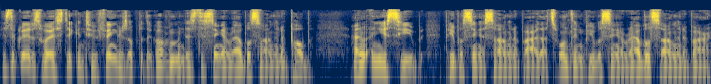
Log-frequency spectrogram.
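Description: Talking at a very fast pace, a man with an Irish accent has a very deep, low pitch, a dark, mellow tone and ordinary pitch variation. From Ireland. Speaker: tour guide. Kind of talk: radio interview.

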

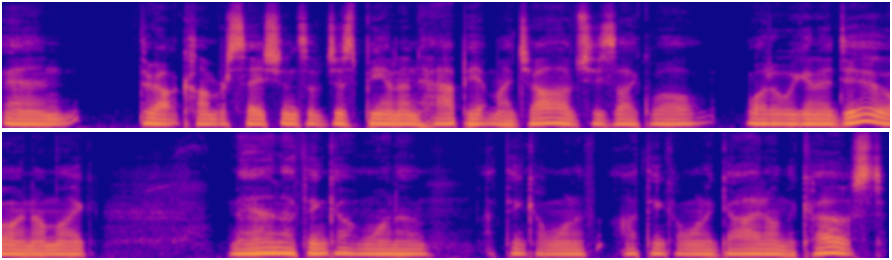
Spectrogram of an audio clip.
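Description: A man's fairly low, dark, mellow voice in a Texan accent, monotone and flat at a moderate pace, dry and close with no echo in a very clean recording with a silent background. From Houston, Texas. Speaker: fishing guide. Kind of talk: interview.

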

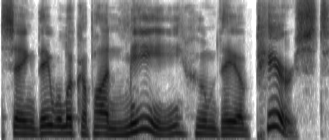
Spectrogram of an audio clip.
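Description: The recording of this man is very clean with a silent background and a dry, close sound with no echo. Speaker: theology professor. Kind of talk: radio interview on Bible teaching. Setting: live radio broadcast. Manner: animated.

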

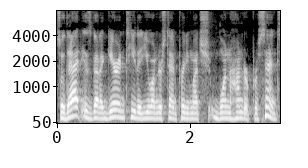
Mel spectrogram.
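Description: At a moderate pace, a man with a fairly high pitch sounds somewhat breathy, his pitch varying in an ordinary way. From Italy. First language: Italian. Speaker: language teacher. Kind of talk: interview, explanatory chat.

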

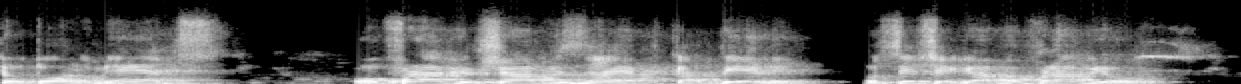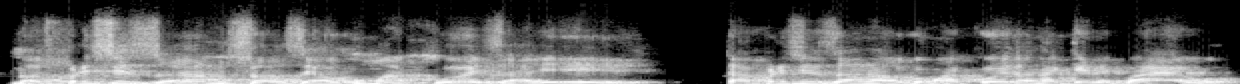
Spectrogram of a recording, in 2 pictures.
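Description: The words come at a very slow pace, with audible room echo around them. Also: man. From Sorocaba, São Paulo state, Brazil. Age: 70s. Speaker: former city councillor. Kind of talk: interview. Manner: halting, repeats words.

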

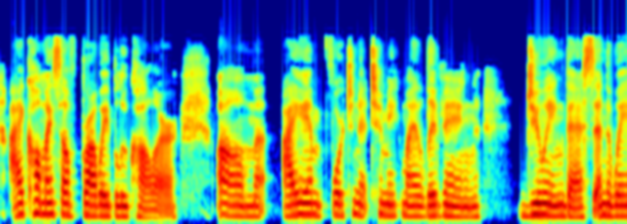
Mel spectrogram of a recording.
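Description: A woman speaks at a moderate pace with a fairly low pitch, in an unremarkable speaking voice. The sound is dry and close, with no echo. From West Virginia. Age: 40s. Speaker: musical theater actor. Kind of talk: interview conversation.

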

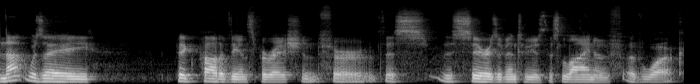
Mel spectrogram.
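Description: With an Australian accent, a man talks fairly slowly at a medium pitch, his pitch varying in an ordinary way. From western Sydney, Australia. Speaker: podcast host. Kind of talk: interview about own life, reflective conversation.

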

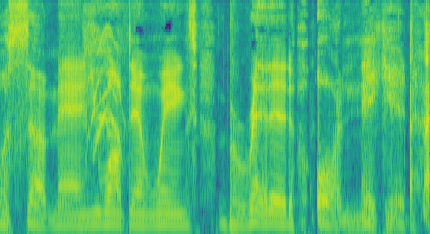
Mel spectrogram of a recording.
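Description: At a fairly slow pace, a man performs a put-on character voice at a medium pitch. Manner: casual, drive-through worker style.

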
